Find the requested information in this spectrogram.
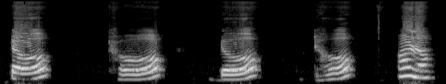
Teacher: બોલતી વખતે જીભ ઉપર દાંતના મૂળ ભાગને અડે છે. જ્યારે આપણે આ વર્ણનો એટલે કે આ વ્યંજનનો ઉચ્ચાર કરીએ છીએ ત્યારે આપણી જે જીભ છે એ દાંતના મૂળ ભાગને અડતી હોય છે. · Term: મૂર્ધન્ય વ્યંજન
